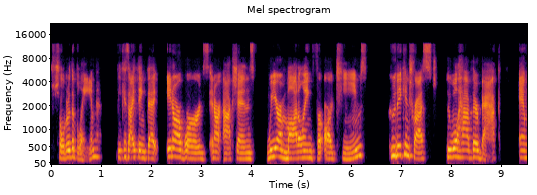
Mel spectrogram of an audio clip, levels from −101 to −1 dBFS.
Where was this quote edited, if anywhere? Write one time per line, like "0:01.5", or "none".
none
